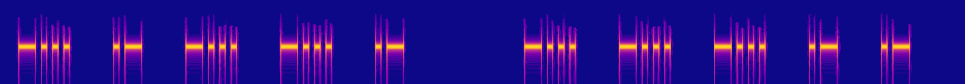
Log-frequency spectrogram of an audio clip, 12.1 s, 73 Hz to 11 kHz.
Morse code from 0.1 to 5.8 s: BABBA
